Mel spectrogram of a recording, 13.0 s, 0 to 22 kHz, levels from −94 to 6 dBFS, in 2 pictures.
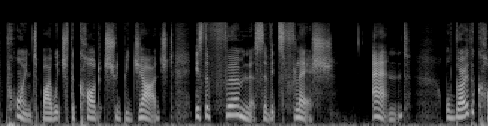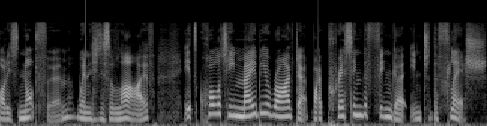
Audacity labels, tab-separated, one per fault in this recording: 7.650000	7.650000	pop -16 dBFS
10.740000	10.760000	gap 17 ms

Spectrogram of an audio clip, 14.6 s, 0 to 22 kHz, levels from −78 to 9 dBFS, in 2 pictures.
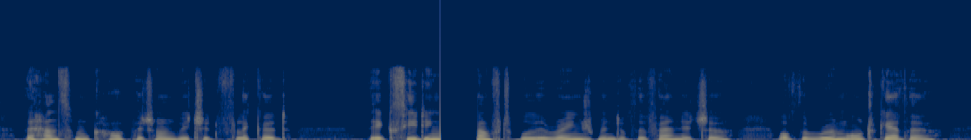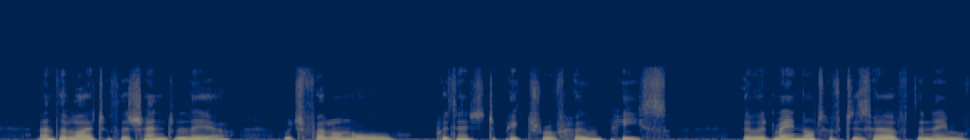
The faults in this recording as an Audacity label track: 3.300000	3.580000	gap 0.283 s

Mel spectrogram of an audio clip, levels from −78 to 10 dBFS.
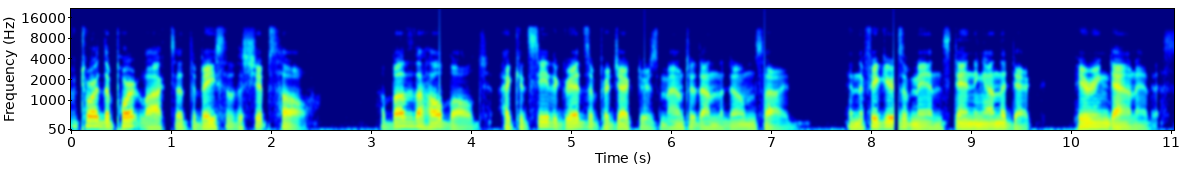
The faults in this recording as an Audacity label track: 0.930000	1.000000	gap 70 ms
3.680000	3.680000	pop -9 dBFS
5.730000	5.730000	pop -18 dBFS
6.930000	6.930000	pop -13 dBFS
8.220000	8.270000	gap 52 ms

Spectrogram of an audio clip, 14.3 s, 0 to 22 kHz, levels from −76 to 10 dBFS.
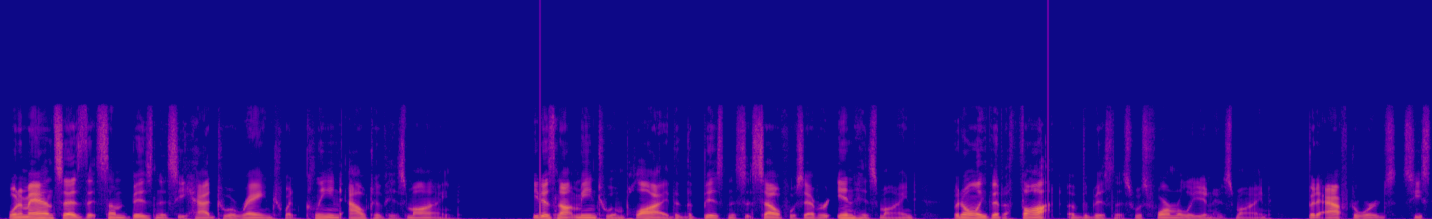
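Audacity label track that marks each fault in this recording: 1.260000	1.260000	gap 2.3 ms
5.400000	5.400000	pop -7 dBFS
10.480000	10.480000	pop -8 dBFS

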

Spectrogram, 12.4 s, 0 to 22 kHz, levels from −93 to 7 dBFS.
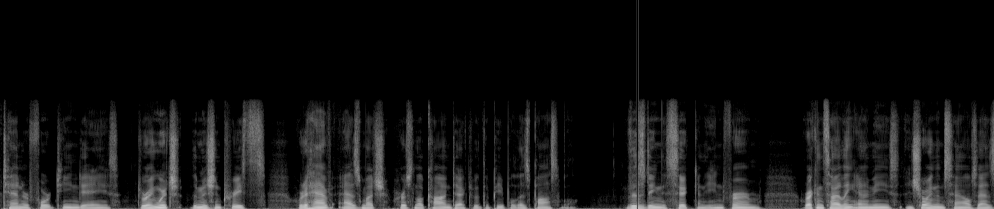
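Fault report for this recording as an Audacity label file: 7.950000	7.970000	gap 23 ms

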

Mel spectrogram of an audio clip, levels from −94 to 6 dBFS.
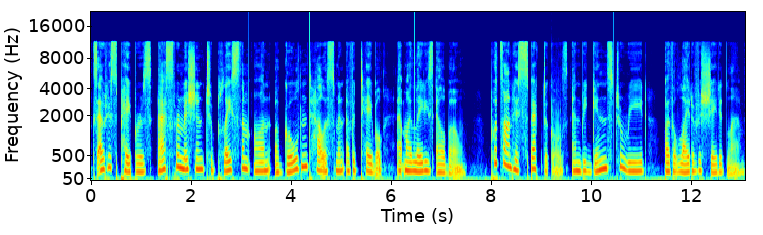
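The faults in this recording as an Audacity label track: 3.160000	3.160000	pop -12 dBFS
4.370000	4.370000	pop -7 dBFS
6.470000	6.470000	pop -9 dBFS
9.210000	9.430000	clipped -23.5 dBFS
10.450000	10.450000	pop -17 dBFS

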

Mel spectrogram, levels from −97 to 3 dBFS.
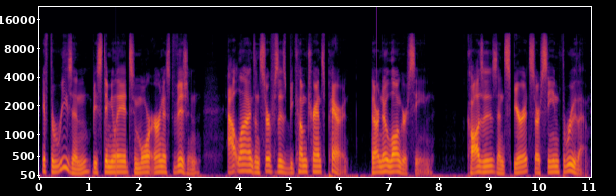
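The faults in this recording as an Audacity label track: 1.540000	1.550000	gap 14 ms
6.760000	6.760000	pop -11 dBFS

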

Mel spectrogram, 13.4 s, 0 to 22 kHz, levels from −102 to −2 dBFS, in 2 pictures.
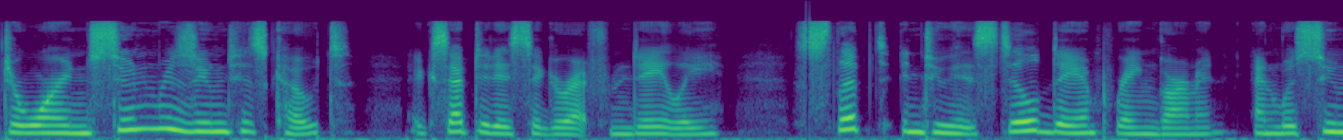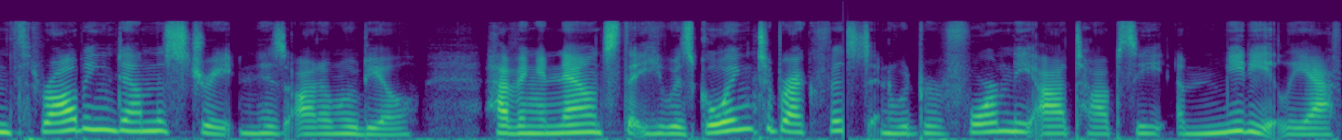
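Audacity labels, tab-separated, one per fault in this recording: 4.040000	4.060000	gap 18 ms
10.940000	10.960000	gap 24 ms

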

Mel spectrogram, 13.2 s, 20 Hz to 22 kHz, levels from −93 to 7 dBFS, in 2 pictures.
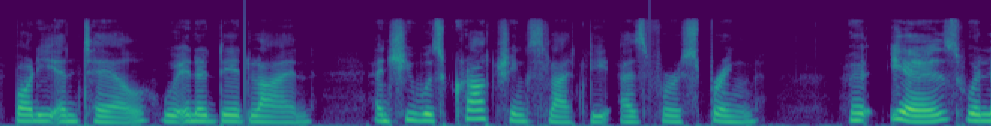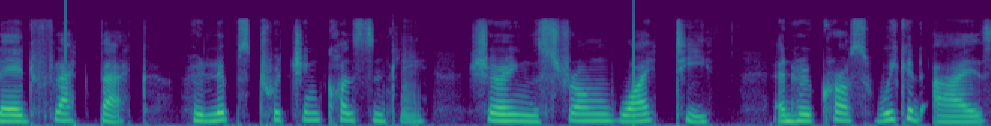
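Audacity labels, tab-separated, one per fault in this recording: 1.630000	1.630000	pop -20 dBFS
4.330000	4.330000	pop -26 dBFS
7.040000	7.040000	pop -11 dBFS
9.150000	9.400000	clipped -34 dBFS
10.830000	10.830000	pop -11 dBFS

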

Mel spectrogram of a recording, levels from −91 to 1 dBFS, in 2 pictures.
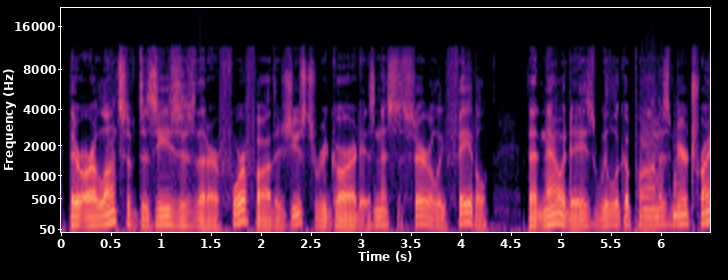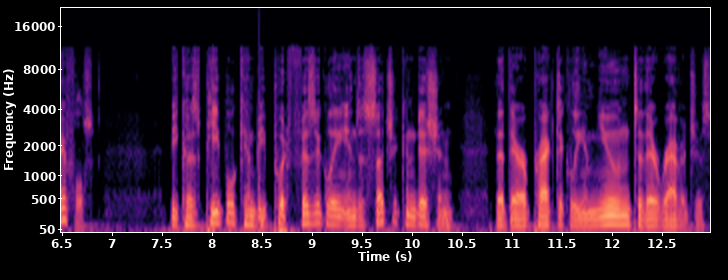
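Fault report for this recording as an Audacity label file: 1.400000	1.400000	gap 2 ms
5.780000	6.180000	clipped -25.5 dBFS
8.470000	8.470000	gap 4.4 ms

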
